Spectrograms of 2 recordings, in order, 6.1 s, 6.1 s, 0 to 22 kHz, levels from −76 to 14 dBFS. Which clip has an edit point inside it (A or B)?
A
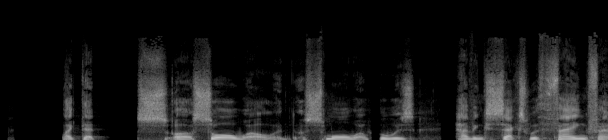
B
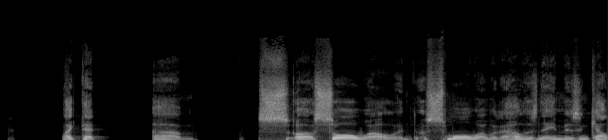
A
